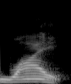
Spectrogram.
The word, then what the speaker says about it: Y: Funciona de igual modo com a letra Y, que em inglês se pronuncia y why.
